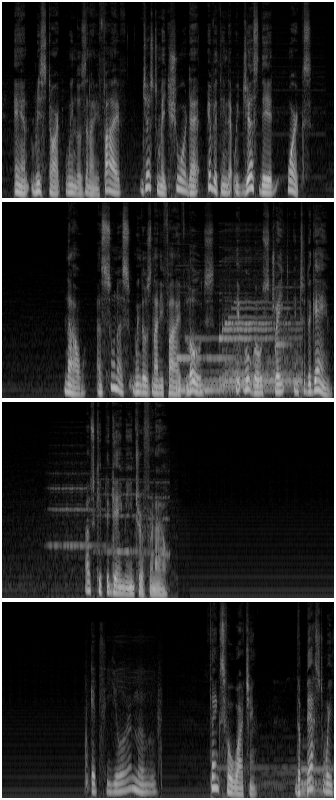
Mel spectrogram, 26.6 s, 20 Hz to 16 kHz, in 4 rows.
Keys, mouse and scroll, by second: 15.8 Escape.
